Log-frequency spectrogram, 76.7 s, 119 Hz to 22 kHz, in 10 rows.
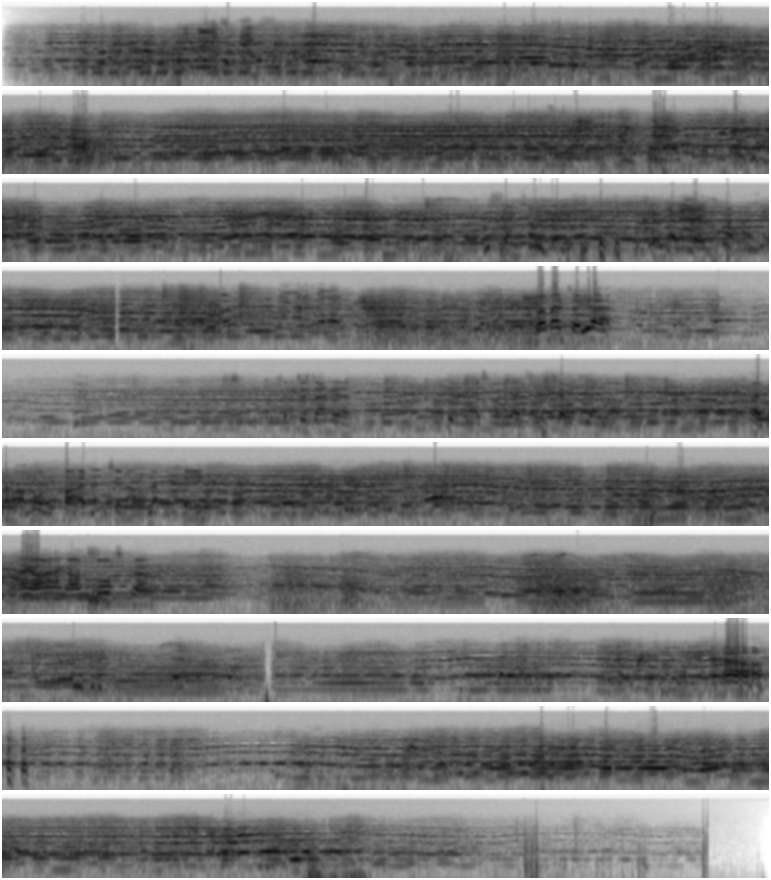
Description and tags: Sample of a busker playing the accordion in a Pamplona side-street in 1985. Recorded with a Sony Walkman using the in-built mics. Some background talking. Recorded onto TDK D90 cassette and stored since then in damp cellars, sheds, and long forgotten drawers. Just today transferred to digital using my fathers old Decca Legato tape player which we purchased in the early 70s to enable us to send messages to my uncle who had emigrated to Australia. Dad says the player cost over £30 then which was more than a weeks wages at the time.
I was Inter-railing around Europe at the time but the recording seems to stop in Pamplona. Six weeks later all my money and passport was stolen while in Crete and I made my way home via the British Consulate in Athens.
